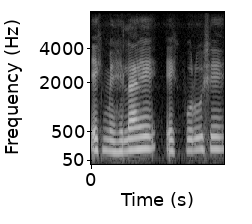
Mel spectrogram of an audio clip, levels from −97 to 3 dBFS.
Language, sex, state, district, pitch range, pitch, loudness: Hindi, female, Bihar, Kishanganj, 180-205 Hz, 190 Hz, -27 LUFS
